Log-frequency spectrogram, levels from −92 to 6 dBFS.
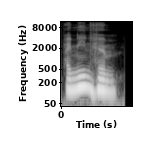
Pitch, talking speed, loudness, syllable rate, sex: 130 Hz, 190 wpm, -13 LUFS, 4.3 syllables/s, male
